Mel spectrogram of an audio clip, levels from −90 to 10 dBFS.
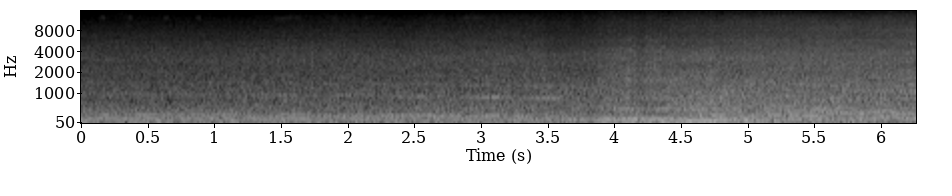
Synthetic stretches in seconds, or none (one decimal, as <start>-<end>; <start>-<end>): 3.4-5.1; 5.7-6.3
